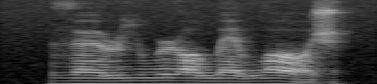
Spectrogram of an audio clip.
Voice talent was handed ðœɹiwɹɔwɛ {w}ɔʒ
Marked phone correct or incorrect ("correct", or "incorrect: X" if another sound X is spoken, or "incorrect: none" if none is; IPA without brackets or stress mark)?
correct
